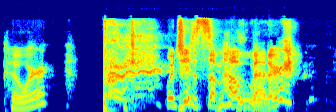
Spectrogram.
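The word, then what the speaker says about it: Pu'er: I mean, I Puer? see flavors in here. Did I read that right? Puer? I have no So idea. technically it's pronounced pooer, which is somehow Pooer.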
